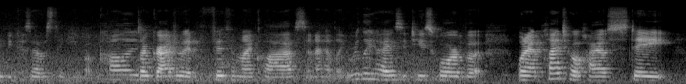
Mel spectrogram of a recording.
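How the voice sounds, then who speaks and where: A young woman from Venezuela speaking in a level, even tone, earnest and full of "like" fillers. She is set back from the mic in an echoey room. Clear background noise hangs behind her. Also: on the low side, recorded from a distance. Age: young adult. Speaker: interviewee. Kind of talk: personal testimony.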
